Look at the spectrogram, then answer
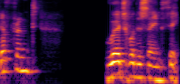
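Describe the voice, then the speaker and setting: In a room with audible echo, a man's dark, mellow voice moves through very wide pitch swings. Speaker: maths course facilitator. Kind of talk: online lecture.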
